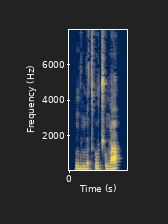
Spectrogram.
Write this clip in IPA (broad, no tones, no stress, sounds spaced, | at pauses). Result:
ŋ ɡ u m b ɛ t͡sʼ u t͡ʃʼ u ŋ a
